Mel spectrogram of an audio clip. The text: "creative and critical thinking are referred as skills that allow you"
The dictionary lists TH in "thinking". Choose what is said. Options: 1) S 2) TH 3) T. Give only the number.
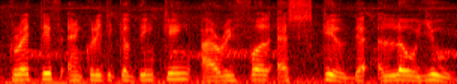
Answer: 3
